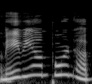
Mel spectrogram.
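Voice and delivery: mock Midwestern mother accent. Podcast host listing where to find the show, in a Midwestern mom voice. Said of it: "Why do you sound like a Midwestern mom?".

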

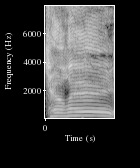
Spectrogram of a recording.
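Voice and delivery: very high, stretched-out, drawn-out yell. Retelling calling out at night after chickens were killed: imitating own yell.

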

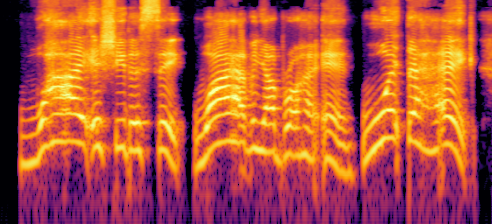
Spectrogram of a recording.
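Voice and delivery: mock yelling in a panic. Retelling how the doctor reacted to the sick patient: imitating someone yelling in panic. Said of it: "I think he was yelling at my father".

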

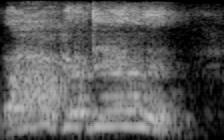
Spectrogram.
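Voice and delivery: mock very high-pitched pained yelp. Retelling slamming a hand in a door: imitating own yelp of pain. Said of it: "I fucking went".

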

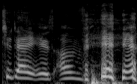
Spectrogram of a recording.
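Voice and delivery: words broken by giggles, very high and loud. Opening a podcast episode with a sister as co-host, laughing while talking. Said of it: "I'm laughing already".

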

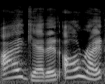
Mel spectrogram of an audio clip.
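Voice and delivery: usual speaking voice

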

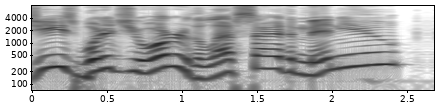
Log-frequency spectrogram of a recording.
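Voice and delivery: very high, loud, shrill shout. Retelling what she yelled while they waited in line: retelling a yell. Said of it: "yells that".

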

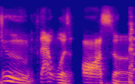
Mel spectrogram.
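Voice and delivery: put-on American accent, high and slow, British speaker. Mimicking film cast members attempting american accents: put-on american accent. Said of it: "being asked to do their American accents, and it's always like".

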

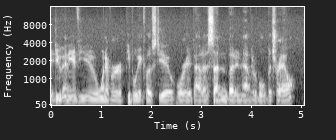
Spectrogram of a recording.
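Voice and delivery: grave, somber tone.

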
